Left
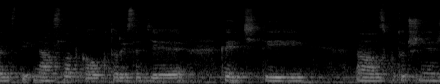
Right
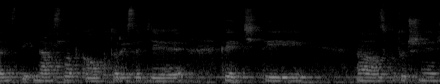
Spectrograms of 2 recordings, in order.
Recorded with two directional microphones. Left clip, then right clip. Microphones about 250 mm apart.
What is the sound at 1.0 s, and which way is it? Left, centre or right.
Speech, centre.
